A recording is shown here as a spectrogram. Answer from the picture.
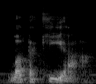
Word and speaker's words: Latakia: So, unless you're going just pure Latakia, which, by the way, in my opinion, that is the correct pronunciation. Latakia.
